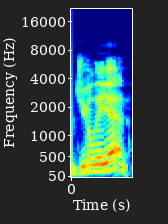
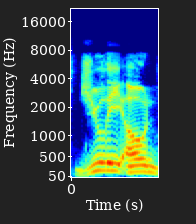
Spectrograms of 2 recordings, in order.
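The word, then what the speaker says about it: Julién: he pronounces his name this way. And I got the impression from the article that that wasn't widely known. And I talked to the Bucknell voice, and he said, yeah, I've been calling him Julianne. I guess I've been calling him the wrong name. Tell me what they say. And that is exactly what it is. It's Julione Davenport.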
